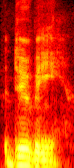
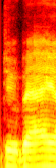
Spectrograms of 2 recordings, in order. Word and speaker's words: Duby: Jewdoka moves on to the semifinals against the winner of Rise Again and Duby. We've been pronouncing him Dubé all along. I guess we're thinking it's French, but he said it's Duby.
